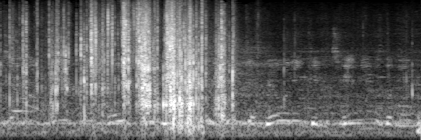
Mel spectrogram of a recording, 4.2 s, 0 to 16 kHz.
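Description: Plastic wrapper of a 2023-24 Panini Prizm NBA trading-card pack being torn open and crinkled: a dense run of crackles over the first two seconds or so, loudest about a second and a half in, then quieter handling of the cards.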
